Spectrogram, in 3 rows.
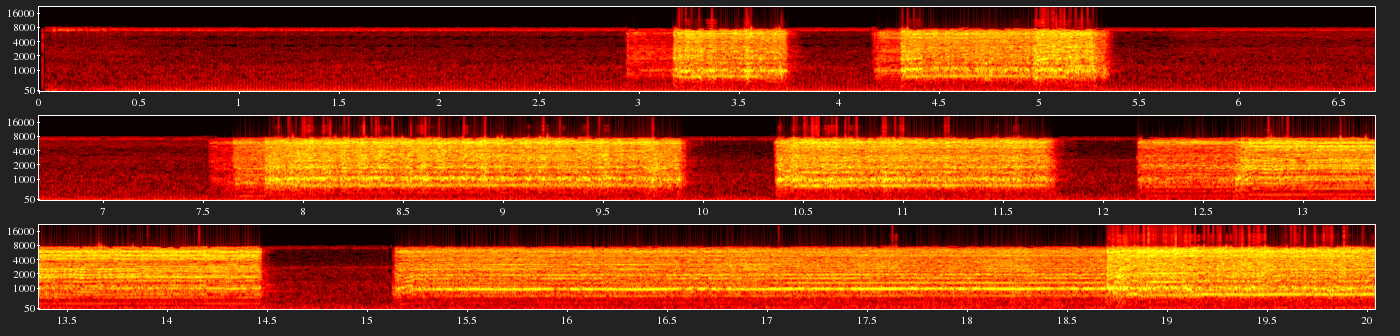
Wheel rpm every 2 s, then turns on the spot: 0, 60, 90, 30, 160, 120, 70, 60, 90, 140.
12-18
